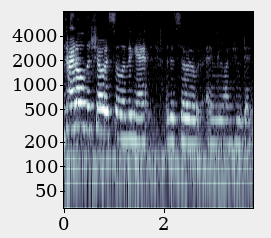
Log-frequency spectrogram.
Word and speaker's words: Sue-Lyn: But the title of the show is Sue-Lyn. Just so everyone who didn't know how to pronounce it, that's how you pronounce it.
